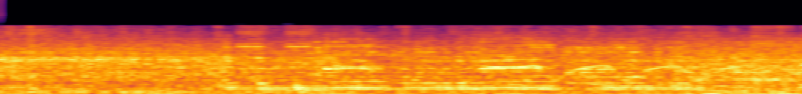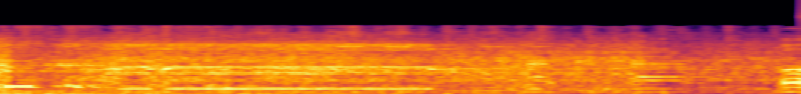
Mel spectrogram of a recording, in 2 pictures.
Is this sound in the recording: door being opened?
no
